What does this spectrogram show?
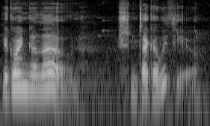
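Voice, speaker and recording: A woman's voice: fairly high pitch, a little slow, darkish tone. A woman hosting a casual let's play, musing aloud informally and hesitantly as she talks and role-plays through a game. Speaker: gaming video host.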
